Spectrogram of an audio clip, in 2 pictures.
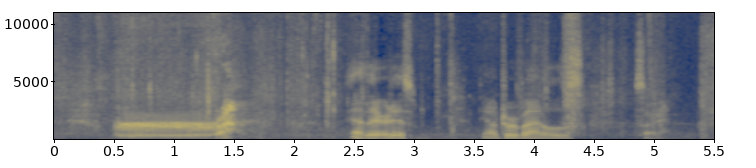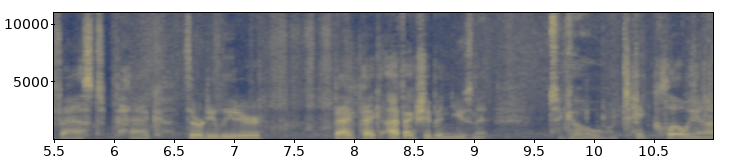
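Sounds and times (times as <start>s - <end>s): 
speech: 0.5s - 0.8s, 2.5s - 10.9s
dog growling: 0.5s - 1.7s.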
